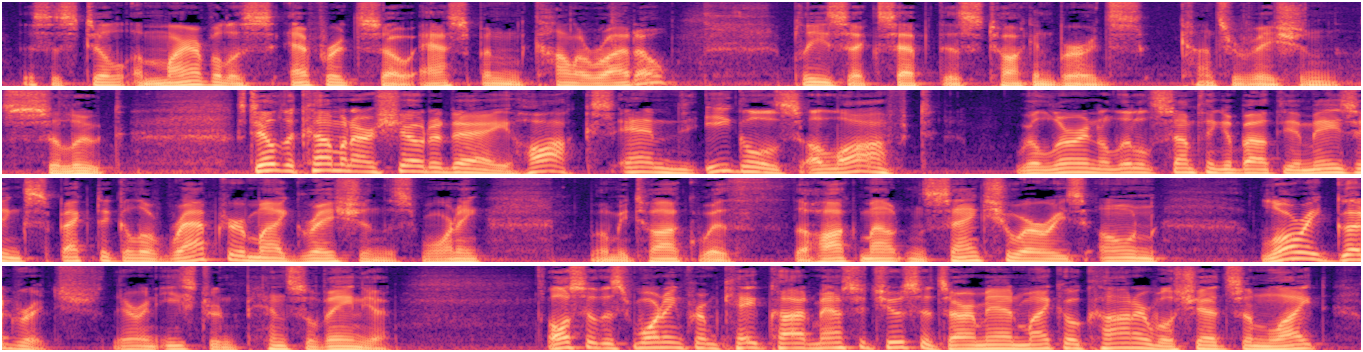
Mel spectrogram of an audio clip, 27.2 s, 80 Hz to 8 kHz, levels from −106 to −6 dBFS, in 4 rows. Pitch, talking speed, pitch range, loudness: 115 Hz, 155 wpm, 95-145 Hz, -19 LUFS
